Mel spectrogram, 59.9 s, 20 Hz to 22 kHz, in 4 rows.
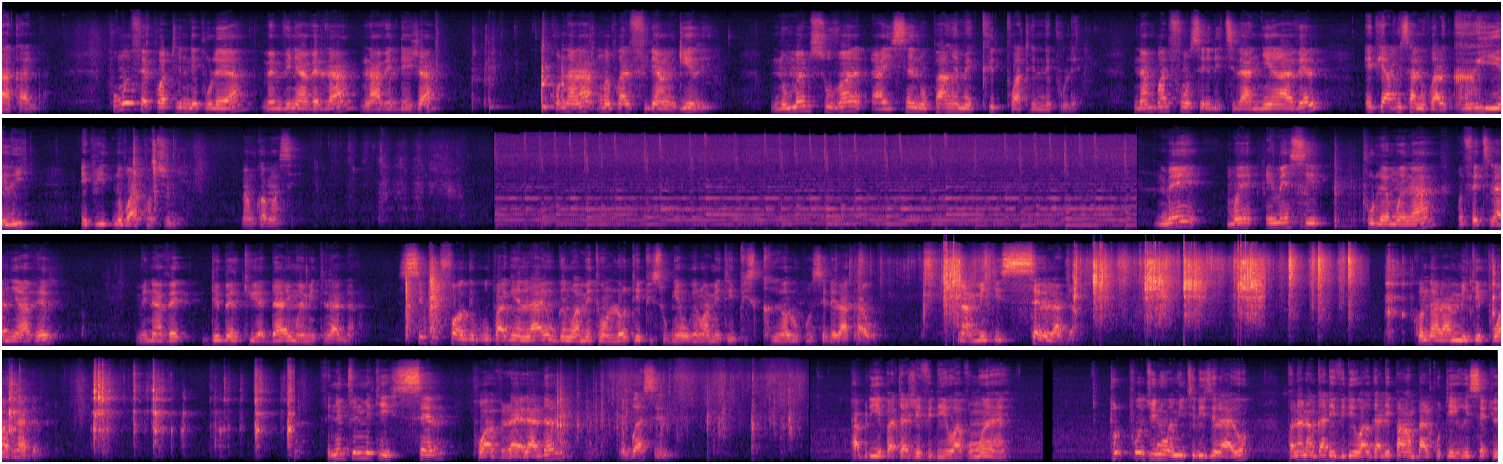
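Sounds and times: music with held tones: 19.9 - 26.4
spice grinder crunching clicks: 38.5 - 40.0, 40.7 - 43.7.

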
